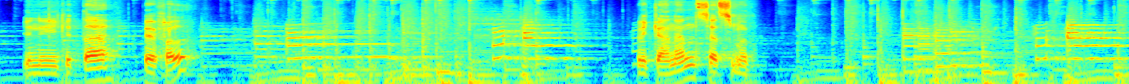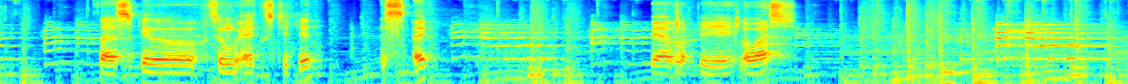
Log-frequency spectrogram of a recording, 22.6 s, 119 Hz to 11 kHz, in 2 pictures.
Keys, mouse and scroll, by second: 1.5 ctrl+b, 4.5 Tab, 5.7-22.5 right drag, 14.9 s.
